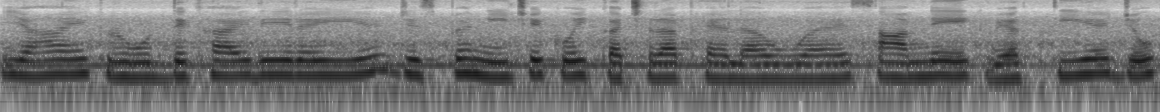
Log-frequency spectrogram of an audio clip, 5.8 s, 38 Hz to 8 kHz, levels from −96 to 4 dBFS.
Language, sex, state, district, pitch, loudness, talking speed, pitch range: Hindi, female, Jharkhand, Sahebganj, 215 Hz, -15 LUFS, 215 wpm, 195-225 Hz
